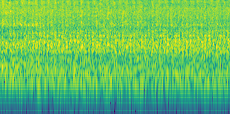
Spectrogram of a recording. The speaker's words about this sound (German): So, jetzt wird gerade der dritte Bus eingefügt.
